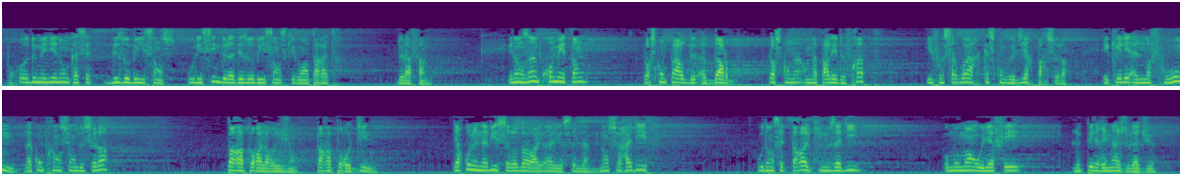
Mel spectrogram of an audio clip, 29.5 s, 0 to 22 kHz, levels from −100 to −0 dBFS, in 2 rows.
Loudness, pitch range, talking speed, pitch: -23 LUFS, 135-180 Hz, 180 wpm, 165 Hz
